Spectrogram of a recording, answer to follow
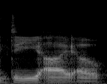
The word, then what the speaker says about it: Dio: given the way that words are pronounced on Cell, it would be Dio.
